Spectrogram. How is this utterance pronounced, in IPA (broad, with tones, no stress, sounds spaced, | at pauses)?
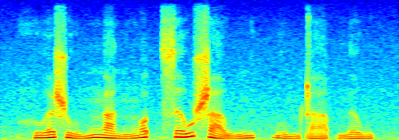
h u˧˥ ə̯ ʂ u˨˩˦ m ŋ a˨˩ n ŋ ɔ˦˥ t̚ s ə˧˥ w ʂ a˨˩˨ w ŋ ɨ˦˥ k̚ ɓ u˨˩ m ʈ aː˨˩ p̚ n ə˧ w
